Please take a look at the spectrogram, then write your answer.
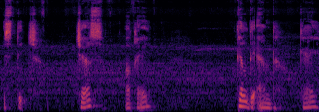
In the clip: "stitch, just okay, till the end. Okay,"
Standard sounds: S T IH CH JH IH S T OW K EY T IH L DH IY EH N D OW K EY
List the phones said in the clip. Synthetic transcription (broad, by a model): S T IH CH CH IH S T OW K EY T IH L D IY EH N D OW K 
